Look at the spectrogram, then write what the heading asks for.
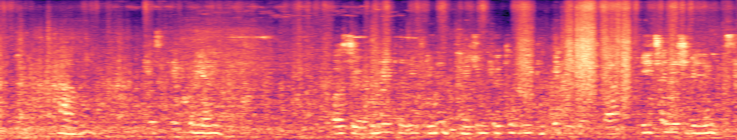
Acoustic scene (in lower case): bus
